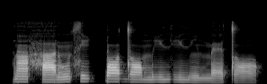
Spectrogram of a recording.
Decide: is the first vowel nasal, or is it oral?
nasal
